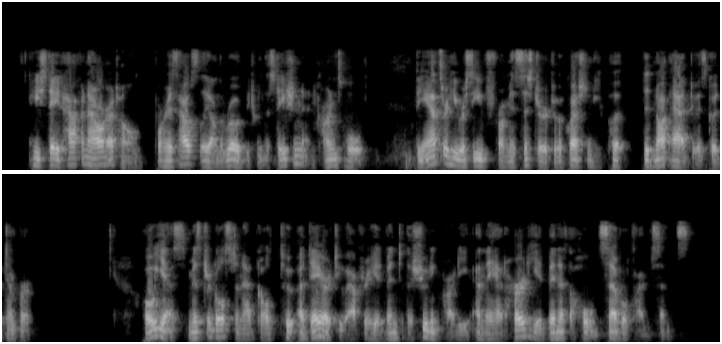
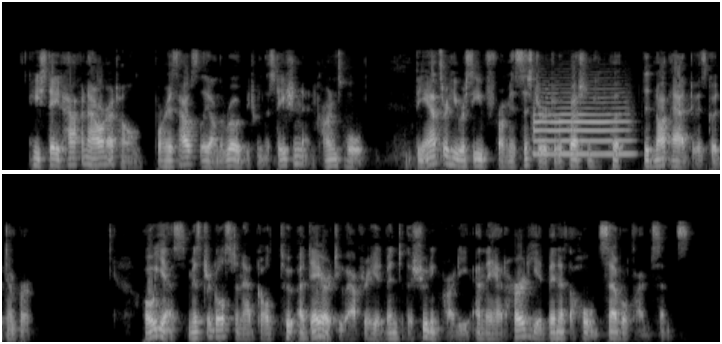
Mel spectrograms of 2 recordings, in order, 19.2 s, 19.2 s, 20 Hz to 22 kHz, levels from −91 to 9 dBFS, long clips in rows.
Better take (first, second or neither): first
